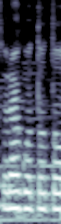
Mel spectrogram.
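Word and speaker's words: 宙ごと: 早速最初のコーナー空ごとに参りたいと思います宇宙の宙に言葉のことと書いて空ごとと読みます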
